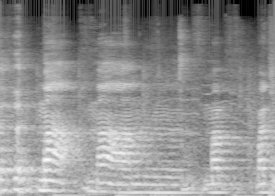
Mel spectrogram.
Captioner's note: laugh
